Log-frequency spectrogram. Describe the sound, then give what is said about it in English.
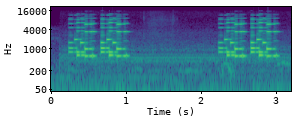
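A mobile phone ringtone for an incoming call from Jack plays two bursts of a rapid, bright, descending electronic melody, pauses about a second, then repeats the same double pattern. No one speaks over it. “Speaking of the devil, this is Jack calling me up right now. Oh, okay. Yeah, on my phone here.”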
